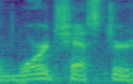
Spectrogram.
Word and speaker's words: Worcester: it something completely different i hear the way you guys pronounce worst pronounced warchester sure it's like worcester you just skip most of the letters in there so you can take your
